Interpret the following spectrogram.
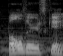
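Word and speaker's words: Baldur's Gate: So what do you guys think about Boulder's Gate? Boulder's Gate, yes, I did say it right.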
